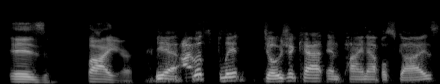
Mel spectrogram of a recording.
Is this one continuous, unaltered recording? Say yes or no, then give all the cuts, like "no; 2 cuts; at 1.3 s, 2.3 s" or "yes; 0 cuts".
no; 2 cuts; at 1.4 s, 2.0 s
